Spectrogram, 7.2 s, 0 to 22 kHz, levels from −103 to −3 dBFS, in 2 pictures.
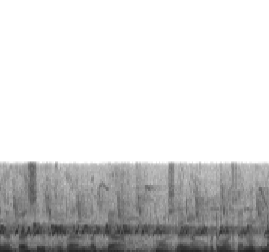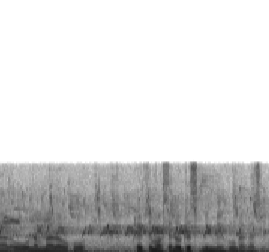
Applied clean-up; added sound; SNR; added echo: none; Fixed-wing aircraft, airplane; 7 dB; none.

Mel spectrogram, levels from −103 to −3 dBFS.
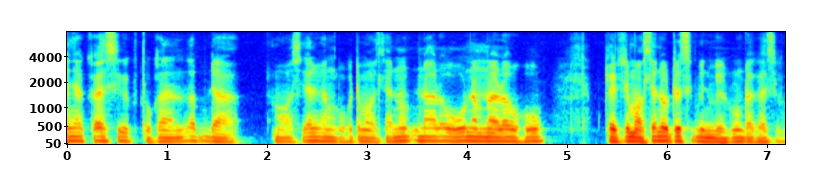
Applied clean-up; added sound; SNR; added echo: none; none; none; none.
